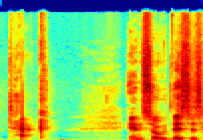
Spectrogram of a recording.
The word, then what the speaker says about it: TeX: markdown Tech examples so teex is pronounced Tech and so this is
